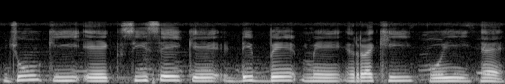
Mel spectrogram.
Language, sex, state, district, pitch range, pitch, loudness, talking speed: Hindi, female, Haryana, Jhajjar, 155-180 Hz, 165 Hz, -14 LUFS, 120 wpm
